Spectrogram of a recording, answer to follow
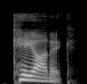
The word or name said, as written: chaotic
